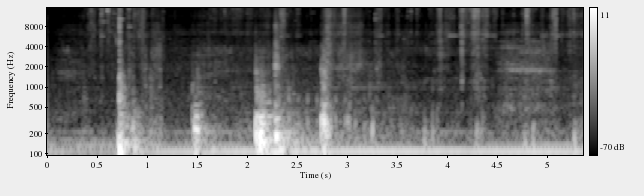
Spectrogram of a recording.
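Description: A handful of knocks and metal rattles from cable hardware and tools being handled in the first three seconds, over a steady low hum.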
